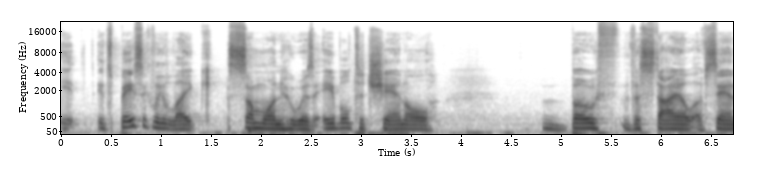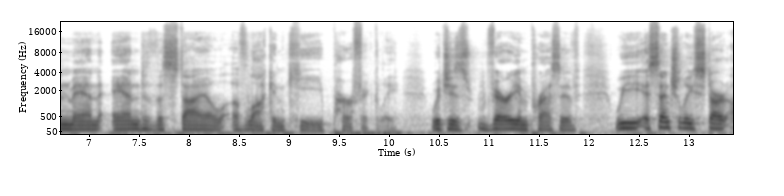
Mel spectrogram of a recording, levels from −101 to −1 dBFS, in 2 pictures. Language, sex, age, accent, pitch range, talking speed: English, male, 30-49, American, 110-135 Hz, 130 wpm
